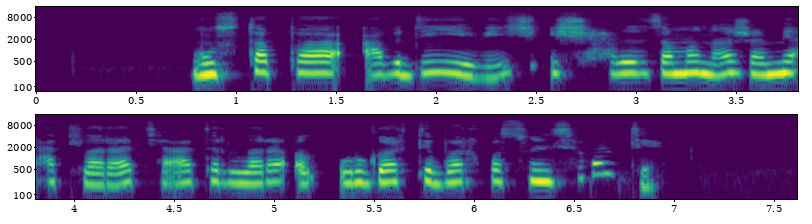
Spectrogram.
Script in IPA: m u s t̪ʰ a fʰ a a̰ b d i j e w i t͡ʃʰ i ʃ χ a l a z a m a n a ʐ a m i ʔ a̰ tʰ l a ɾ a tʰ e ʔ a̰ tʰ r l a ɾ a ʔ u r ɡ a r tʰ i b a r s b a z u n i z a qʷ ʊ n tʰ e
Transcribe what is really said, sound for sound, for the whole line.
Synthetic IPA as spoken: m u s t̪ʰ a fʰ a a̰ b d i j e v i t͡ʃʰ i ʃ ħ a l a z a m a n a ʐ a m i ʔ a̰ tʰ l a ɾ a tʰ e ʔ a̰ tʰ r l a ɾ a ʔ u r ɡ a r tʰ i b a r χ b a s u n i s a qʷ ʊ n tʰ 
